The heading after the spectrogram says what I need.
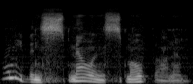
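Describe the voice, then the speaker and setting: A man giving an informal, earnest testimony in church, halting and restarting often as he speaks. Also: medium pitch, huge pitch swings, a little mellow, husky, low-quality recording. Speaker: church member sharing.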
